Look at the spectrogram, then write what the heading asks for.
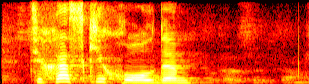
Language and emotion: Russian, neutral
